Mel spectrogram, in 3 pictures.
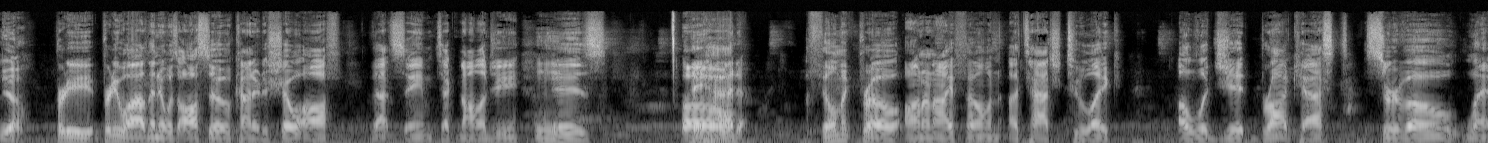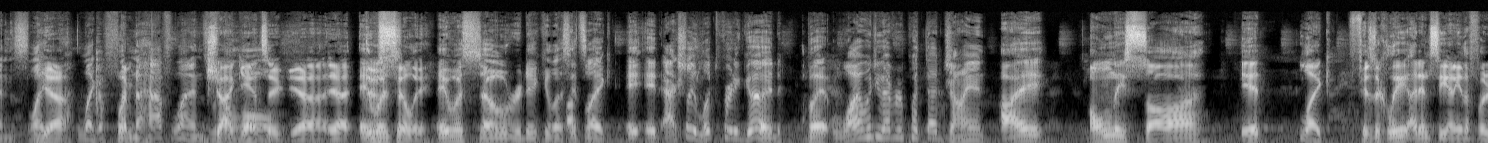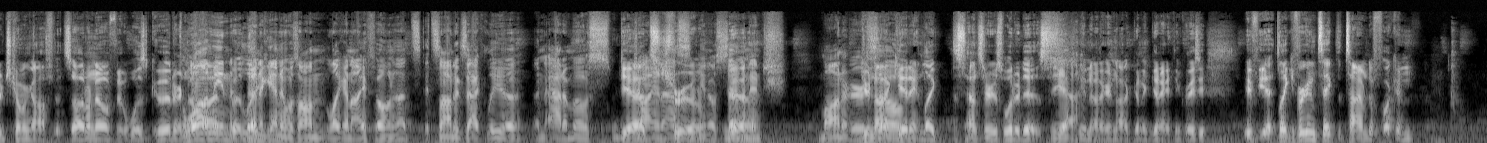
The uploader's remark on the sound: LIVE from NAB 2022 – Poolside in Las Vegas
